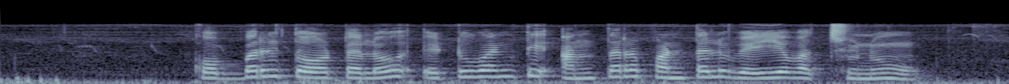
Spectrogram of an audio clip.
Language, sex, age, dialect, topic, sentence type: Telugu, female, 18-24, Utterandhra, agriculture, question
